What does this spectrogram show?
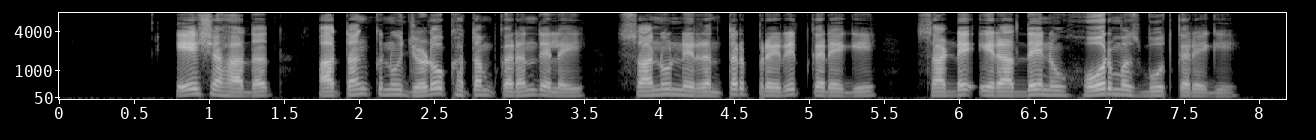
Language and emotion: Punjabi, neutral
